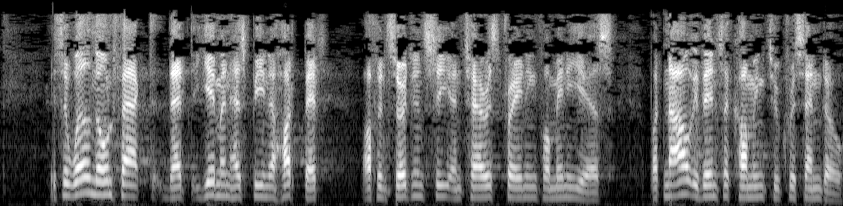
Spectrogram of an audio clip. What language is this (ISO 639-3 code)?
eng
